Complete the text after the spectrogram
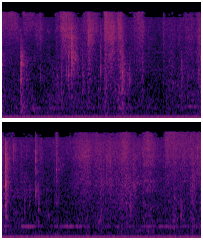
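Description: Paper rustles softly on a table.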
